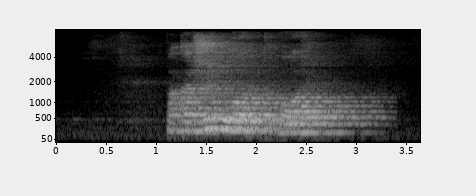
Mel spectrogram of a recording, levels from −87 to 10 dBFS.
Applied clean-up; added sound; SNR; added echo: none; none; none; reverberation time 1.9 s.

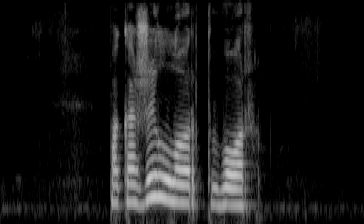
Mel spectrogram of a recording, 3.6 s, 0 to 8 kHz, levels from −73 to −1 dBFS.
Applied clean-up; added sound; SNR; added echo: none; none; none; none.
